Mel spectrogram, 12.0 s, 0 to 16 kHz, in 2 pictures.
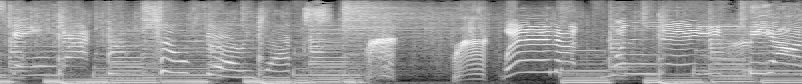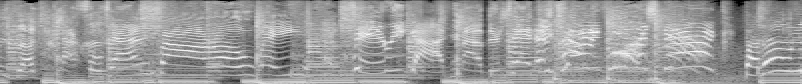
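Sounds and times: bouncy children's song music: 0:00.0 - 0:12.0
cartoon duck quacks: 0:02.7 - 0:03.8.

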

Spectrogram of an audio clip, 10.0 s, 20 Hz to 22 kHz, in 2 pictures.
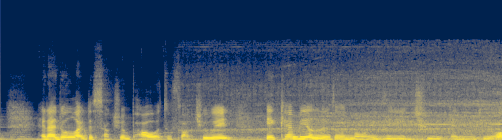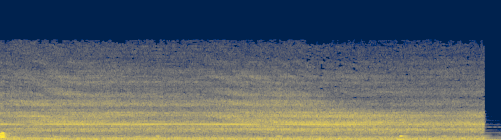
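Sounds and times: robot vacuum suction motor whine: 0:01.8 - 0:10.0.

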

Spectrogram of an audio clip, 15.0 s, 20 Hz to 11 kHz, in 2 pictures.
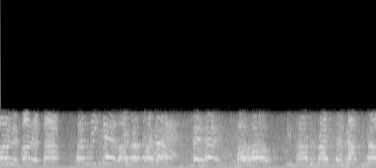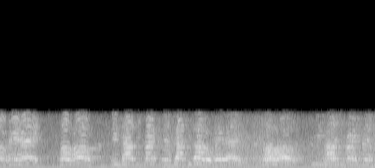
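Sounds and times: crowd chanting slogans: 0:00.8 - 0:15.0.

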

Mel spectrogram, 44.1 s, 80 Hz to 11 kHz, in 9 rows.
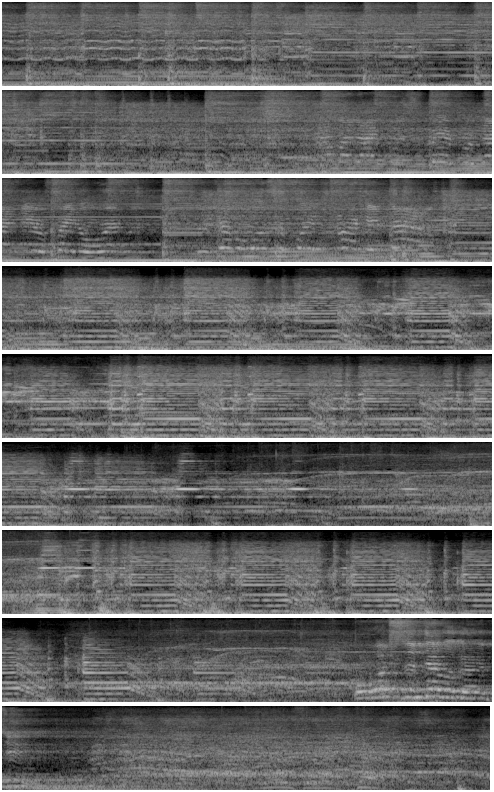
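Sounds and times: lead guitar bending notes: 0:00.0 - 0:27.5, 0:29.6 - 0:35.7
rock band playing: 0:00.0 - 0:44.0.

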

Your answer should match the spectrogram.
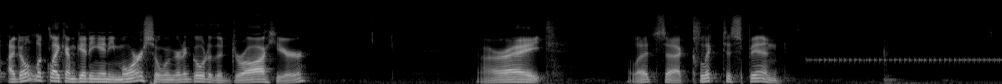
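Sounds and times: steady high tone: 0:08.0 - 0:10.0.

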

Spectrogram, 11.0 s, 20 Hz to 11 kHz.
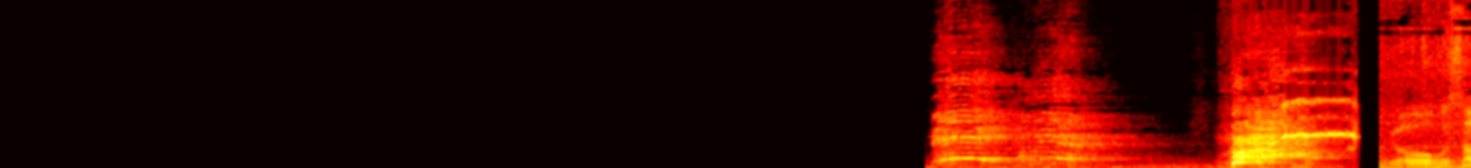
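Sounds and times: woman screaming in fright: 0:09.2 - 0:10.2.

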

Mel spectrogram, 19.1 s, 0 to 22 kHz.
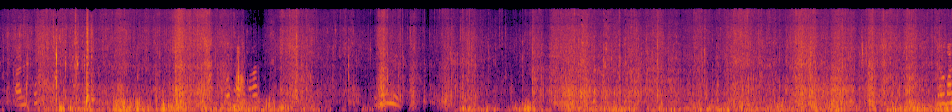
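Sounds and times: plastic tarp rustling and crinkling: 0:00.0 - 0:19.0.

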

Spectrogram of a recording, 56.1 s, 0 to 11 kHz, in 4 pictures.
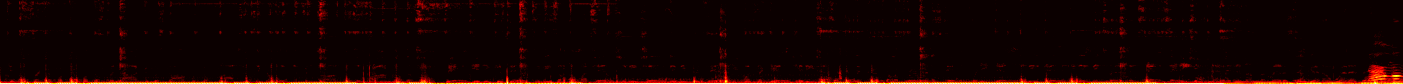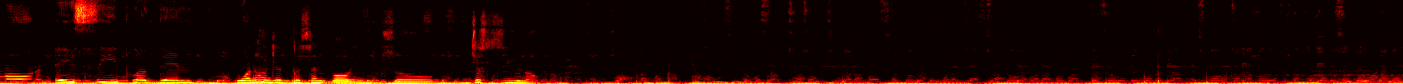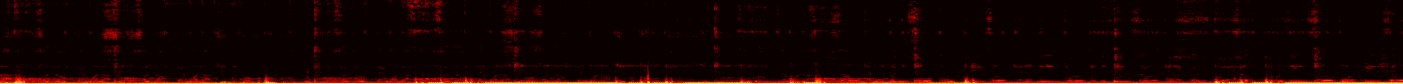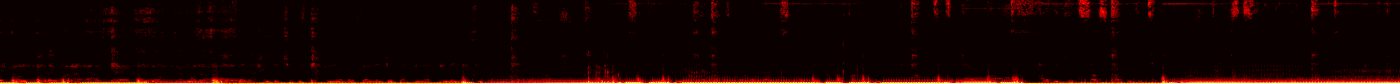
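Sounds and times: deep bass notes from speaker: 0:00.0 - 0:12.4, 0:13.6 - 0:21.2, 0:25.0 - 0:56.0.

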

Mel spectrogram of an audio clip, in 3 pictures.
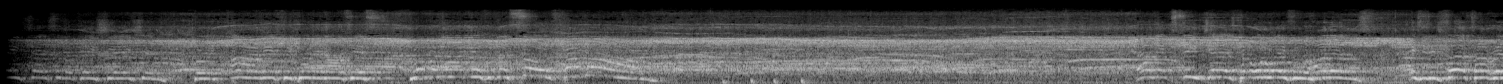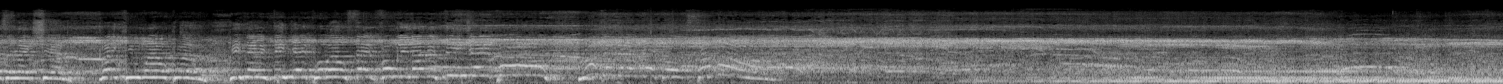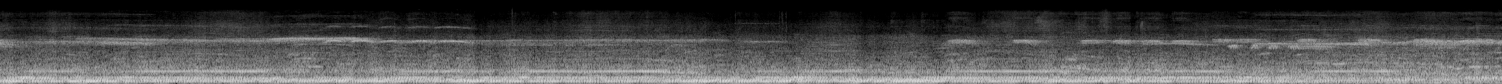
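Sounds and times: loud hardcore dance music: 0:10.3 - 0:45.0.

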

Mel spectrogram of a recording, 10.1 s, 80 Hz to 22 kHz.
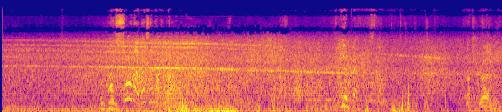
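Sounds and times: jet airliner engine rumble: 0:00.0 - 0:10.0.

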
